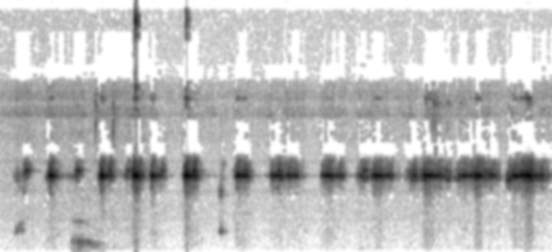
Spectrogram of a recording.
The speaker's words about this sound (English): Somebody's whistling. Oh, that stopped.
